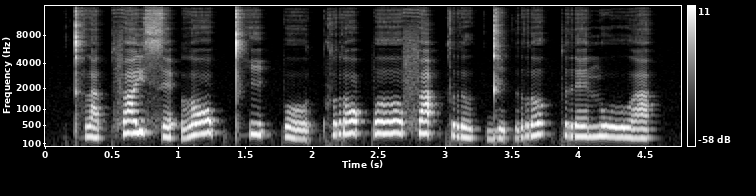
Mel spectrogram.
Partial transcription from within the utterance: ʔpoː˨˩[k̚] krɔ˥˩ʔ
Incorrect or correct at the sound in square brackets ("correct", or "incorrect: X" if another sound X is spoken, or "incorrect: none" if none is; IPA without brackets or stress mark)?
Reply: incorrect: t̚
